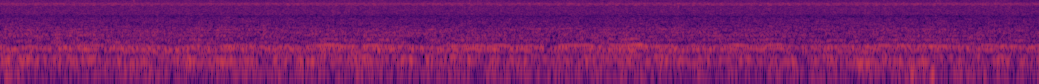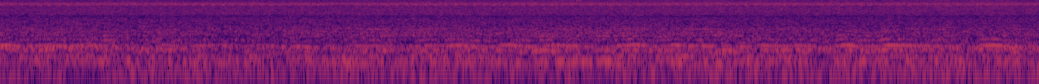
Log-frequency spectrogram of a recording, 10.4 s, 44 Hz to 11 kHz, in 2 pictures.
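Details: A dense, even drone from a nucleus honey bee colony begun in 2017, captured 19 September 2018. The hum stays constant and loud throughout, with a faint high hiss above it and no breaks or other voices.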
